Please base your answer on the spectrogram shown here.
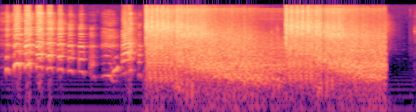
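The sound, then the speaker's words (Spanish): Heavy gunfire of a bombardment roars as a dense, continuous barrage of rapid shots lasting several seconds, preceded by bursts of laughter. “bombardeo.”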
